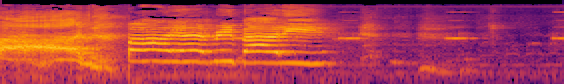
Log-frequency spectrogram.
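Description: A young child's voice: a squeal that swoops up and down in the first second, then two long held notes, the second sliding slightly down at its end.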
